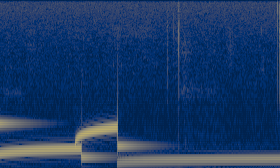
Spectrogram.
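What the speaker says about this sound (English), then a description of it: "Now let's change to a sine wave." A Waldorf Blofeld synthesizer plays a sine wave tone modulated by an envelope: a steady pitch that bends and jumps between levels, sweeps upward, then settles into a lower sustained hum, loud and alone.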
